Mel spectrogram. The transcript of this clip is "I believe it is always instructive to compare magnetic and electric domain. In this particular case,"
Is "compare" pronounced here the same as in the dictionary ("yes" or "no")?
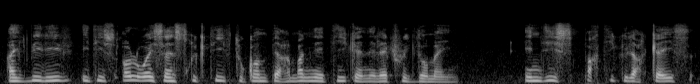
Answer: yes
